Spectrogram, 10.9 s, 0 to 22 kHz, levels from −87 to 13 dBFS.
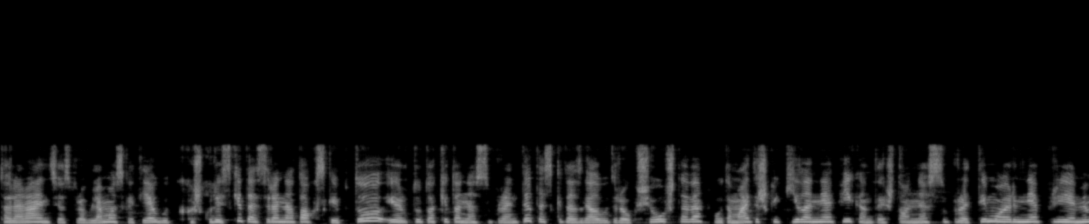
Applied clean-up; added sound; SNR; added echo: none; none; none; none.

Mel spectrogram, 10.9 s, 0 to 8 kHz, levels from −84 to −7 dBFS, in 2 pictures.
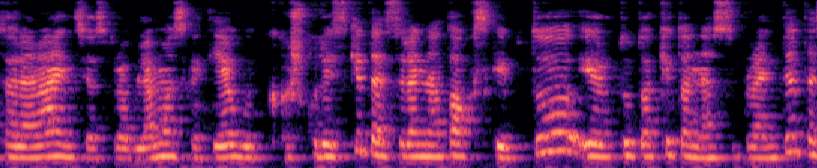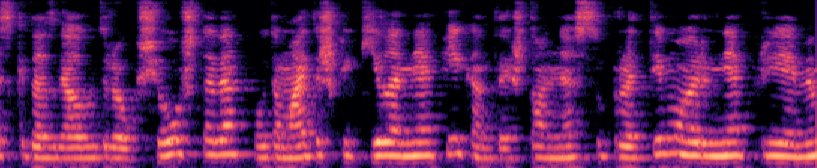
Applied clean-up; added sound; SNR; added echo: none; none; none; reverberation time 0.2 s.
